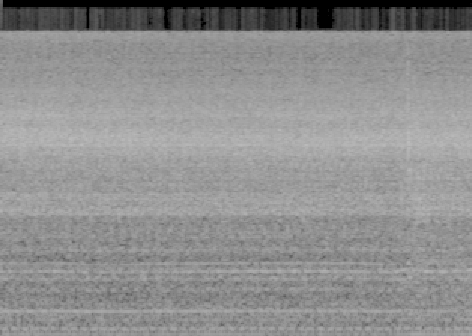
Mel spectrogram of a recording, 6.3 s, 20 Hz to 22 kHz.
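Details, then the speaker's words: Mercedes-Benz S280 at idle after fixing refrigerant hose leak and adding compressor oil, cabin vents about 5°C both sides: steady even idle with smooth hum, no knocking or rattling; previously noisy compressor now runs quietly, normal operation. "ในรถเย็นได้5องศาทั้งซ้ายขวานะครับอ่าม.คมีเสียงการทำงานปกติทุกอย่างนะครับ"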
